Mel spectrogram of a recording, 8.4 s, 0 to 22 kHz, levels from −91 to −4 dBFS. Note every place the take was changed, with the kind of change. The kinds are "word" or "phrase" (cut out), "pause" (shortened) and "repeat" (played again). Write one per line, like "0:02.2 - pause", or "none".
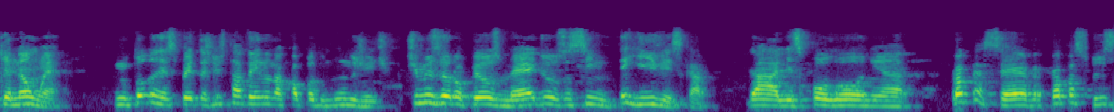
0:03.0 - pause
